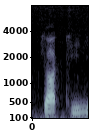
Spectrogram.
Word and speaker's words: Shakti: Shakti, yeah.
